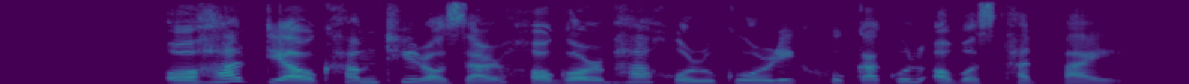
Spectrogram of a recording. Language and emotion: Assamese, neutral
